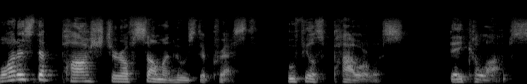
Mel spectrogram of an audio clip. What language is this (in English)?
English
